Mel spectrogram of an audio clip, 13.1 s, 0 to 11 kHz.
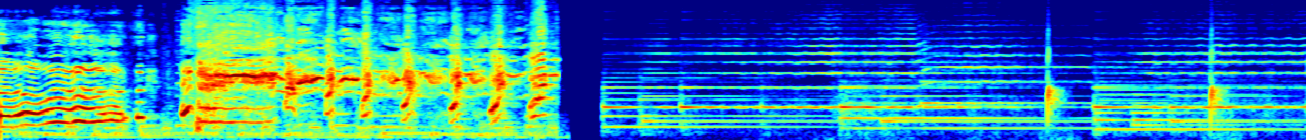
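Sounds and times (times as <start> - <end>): wavering vocal cry: 0.0 - 4.7
person laughing: 1.8 - 5.6
slow violin music: 6.0 - 13.0.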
